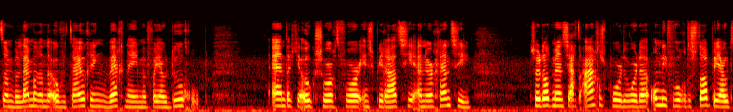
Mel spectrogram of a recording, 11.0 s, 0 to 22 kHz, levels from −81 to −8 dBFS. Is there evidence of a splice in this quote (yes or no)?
yes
